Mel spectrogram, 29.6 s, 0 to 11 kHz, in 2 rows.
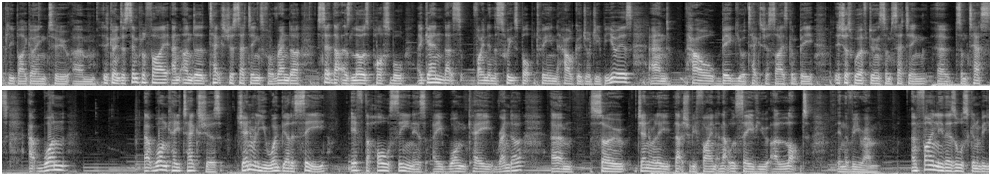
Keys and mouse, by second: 2.4 click, 3.0 click, 5.5 click, 6.3-16.8 drag, 28.2 middle click.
